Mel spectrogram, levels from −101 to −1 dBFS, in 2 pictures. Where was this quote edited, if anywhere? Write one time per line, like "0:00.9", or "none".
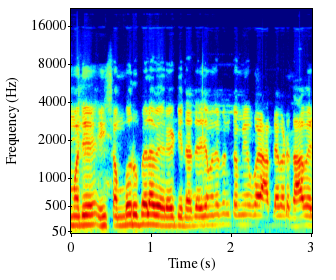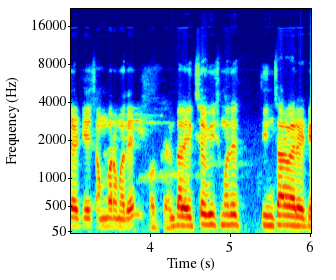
none

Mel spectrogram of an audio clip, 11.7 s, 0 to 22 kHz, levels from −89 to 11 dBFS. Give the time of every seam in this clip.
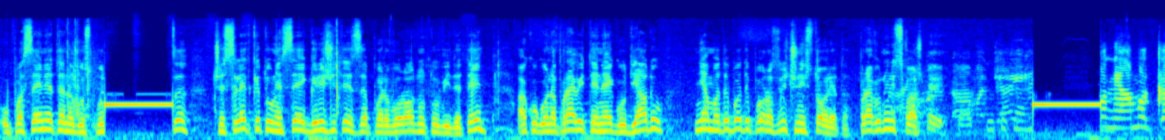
none

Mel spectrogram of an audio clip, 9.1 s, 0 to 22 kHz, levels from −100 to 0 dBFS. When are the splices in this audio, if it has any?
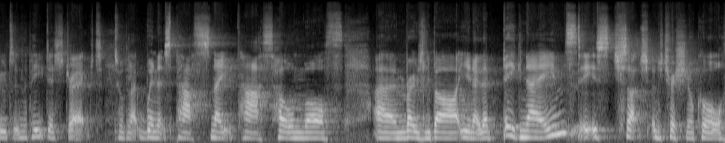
0:01.5
0:07.2

